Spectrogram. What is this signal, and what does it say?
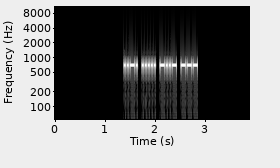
Morse code, heard as a keyed tone, about 39 wpm, 690 Hz. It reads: F5XO
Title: DXCC-100 Call Signs - 4 Characters - Repeated 2x - 40wpm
